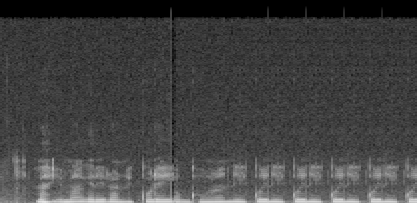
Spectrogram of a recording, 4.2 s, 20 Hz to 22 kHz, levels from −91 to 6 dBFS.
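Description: A short speech recording with two problems. At 1.69 to 1.76 s there's a brief glitch from damaged data in the compressed stream: the decoder hits bad frames, loses sync and searches for the next frame header. Then from 2.67 s to the end it falls into a broken-record loop, with a 379 ms fragment played four times back to back. That's likely a stalled player or stream resending its last buffer, so the speech that belonged there is gone.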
